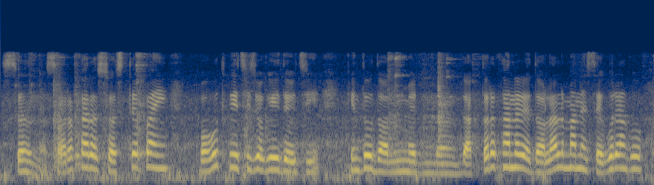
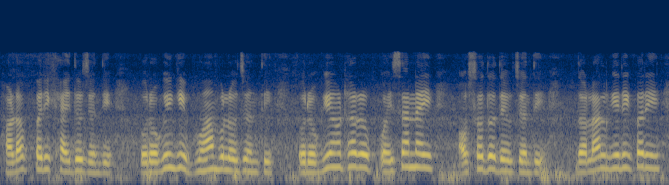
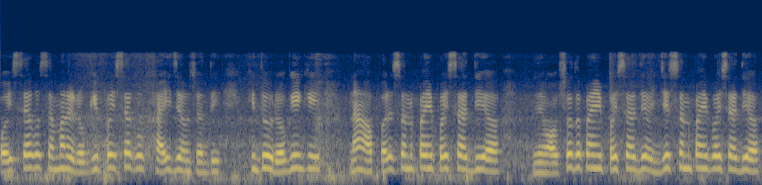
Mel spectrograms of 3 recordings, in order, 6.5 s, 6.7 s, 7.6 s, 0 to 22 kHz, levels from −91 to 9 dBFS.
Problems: constant background noise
